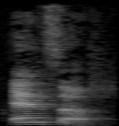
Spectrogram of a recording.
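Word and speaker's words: answer: Next 5 number, which one is silent letter in the word आंसर। बताया कि ये आंसर जो शब्द है और उसमें कौन सा लेटर साइलेंट है। तो इसमें साइलेंट हमारा क्या होता है कि W होता है।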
